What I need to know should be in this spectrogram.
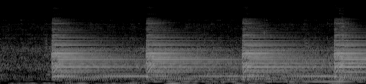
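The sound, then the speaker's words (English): A clock ticks loudly and steadily, four sharp metallic ticks spaced about a second apart, each leaving a brief ringing tail, with no voices present. “That is my clock.”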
